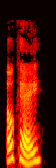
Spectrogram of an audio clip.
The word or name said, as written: Okay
